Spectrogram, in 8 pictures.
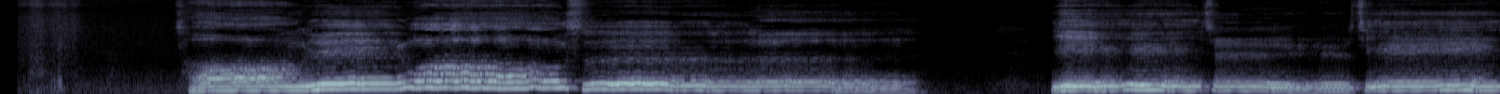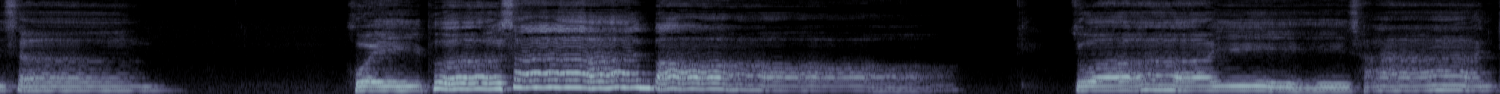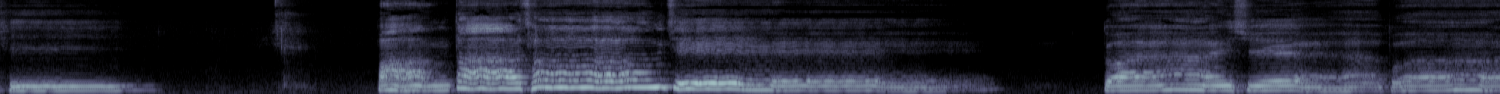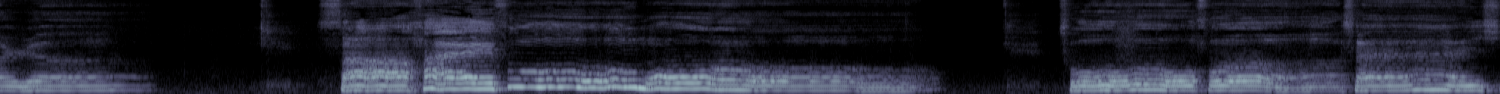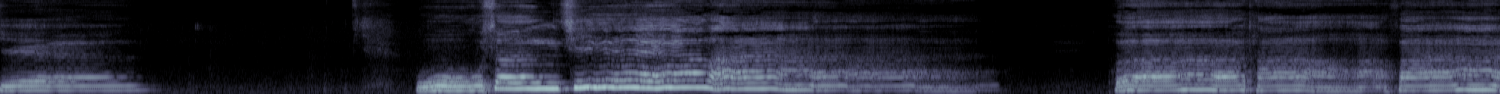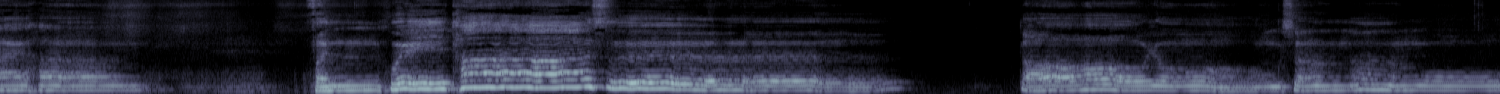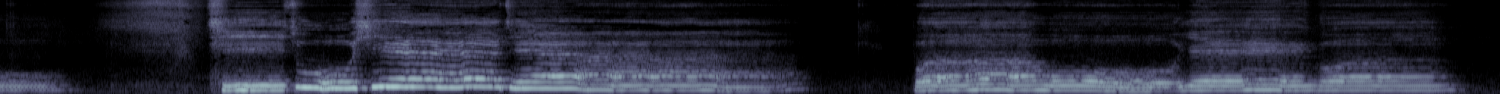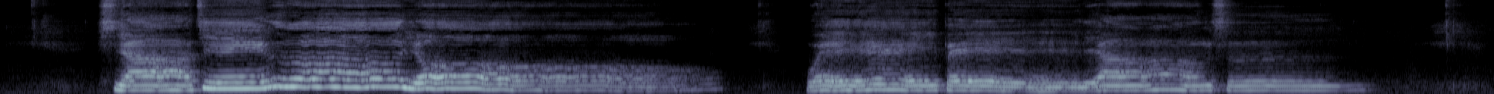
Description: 附录师父唱诵 ‘ 忏悔文 ’   忏悔偈 ’
其中的哭腔，是自己的悲心生起，不由自主地真心流露……真正的滴血流泪！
